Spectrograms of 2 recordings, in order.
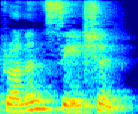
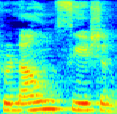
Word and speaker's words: pronunciation: तो ये जो प्रोनाउंस से बना हुआ प्रोनंसिएशन है, मैंने ये देखा है कि कई छात्र और कई बार तो टीचर्स भी इसका उच्चारण ही गलत करते हैं। वो प्रोनाउंसिएशन बोलते हैं क्योंकि उन्हें ऐसा लगता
